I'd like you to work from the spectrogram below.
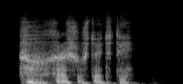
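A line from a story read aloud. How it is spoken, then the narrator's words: Relieved exhale. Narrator (Russian): с облегчением выдохнул он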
